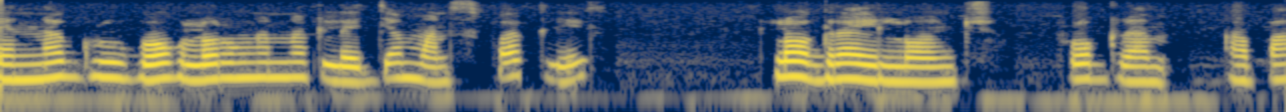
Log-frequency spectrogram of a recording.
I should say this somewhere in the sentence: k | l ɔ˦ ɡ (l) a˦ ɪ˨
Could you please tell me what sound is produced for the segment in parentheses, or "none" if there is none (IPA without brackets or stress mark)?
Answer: ɾ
